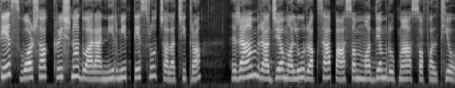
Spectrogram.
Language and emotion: Nepali, neutral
